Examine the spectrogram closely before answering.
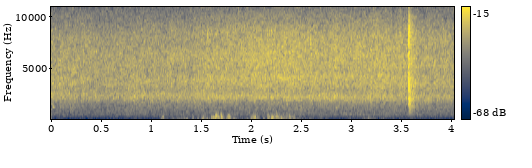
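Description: A wooden door rattles as it is opened.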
